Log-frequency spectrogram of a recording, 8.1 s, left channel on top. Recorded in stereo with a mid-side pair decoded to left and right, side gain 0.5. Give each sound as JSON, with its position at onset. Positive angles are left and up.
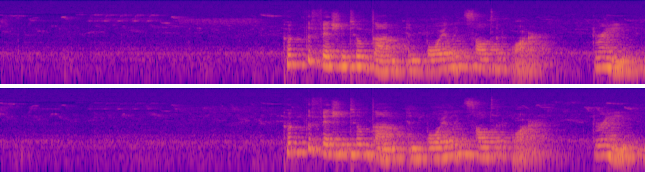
{"t": 3.5, "sound": "a woman speaking", "azimuth_deg": 20, "distance_m": 0.7}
